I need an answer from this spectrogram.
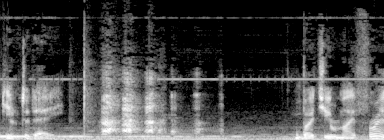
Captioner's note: laughing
